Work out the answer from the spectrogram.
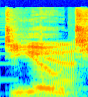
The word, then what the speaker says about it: Dota: Dota.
